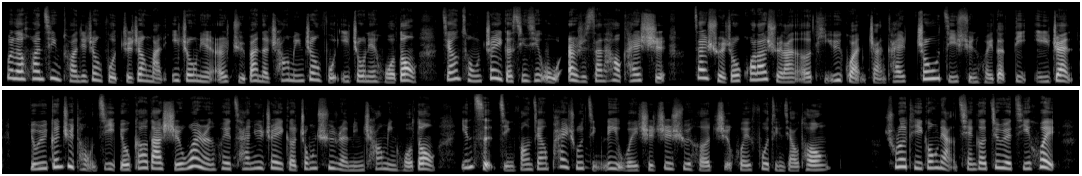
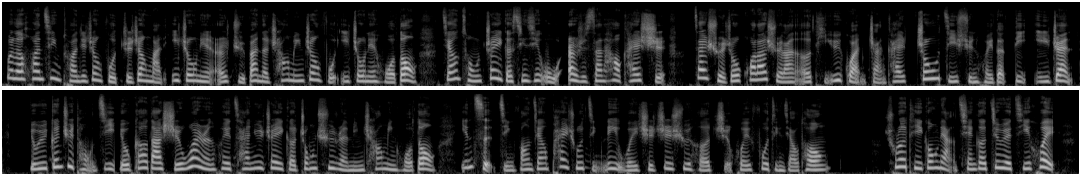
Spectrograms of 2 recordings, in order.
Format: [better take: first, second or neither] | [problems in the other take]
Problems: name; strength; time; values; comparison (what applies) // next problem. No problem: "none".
second | thin; somewhat; fading below 350 Hz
